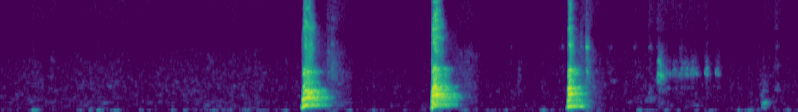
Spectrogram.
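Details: Eight Cavalier King Charles Spaniel puppies, around a month old, playing and wrestling in their pen: after a quiet stretch, three loud barks come evenly about two seconds apart, followed by a faint high squeak.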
